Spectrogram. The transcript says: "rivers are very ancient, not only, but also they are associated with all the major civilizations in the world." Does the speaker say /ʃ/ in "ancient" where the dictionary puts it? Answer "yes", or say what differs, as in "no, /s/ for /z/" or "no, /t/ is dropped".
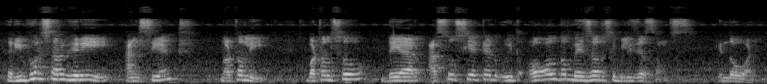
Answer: no, /s/ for /ʃ/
